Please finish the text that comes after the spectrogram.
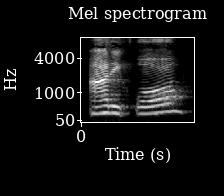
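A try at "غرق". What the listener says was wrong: Ini rin Bu, bukan ain.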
